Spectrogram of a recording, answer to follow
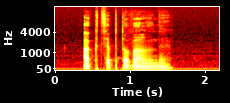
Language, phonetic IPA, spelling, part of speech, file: Polish, [ˌakt͡sɛptɔˈvalnɨ], akceptowalny, adjective, Pl-akceptowalny.ogg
